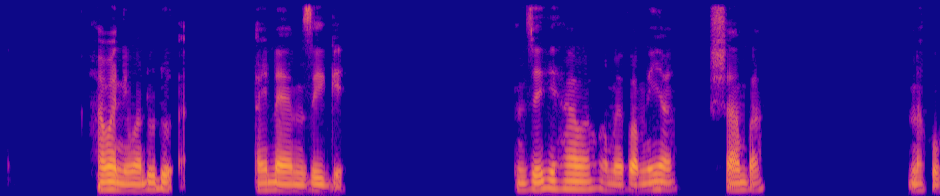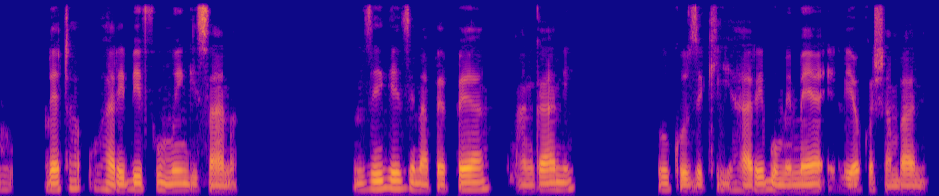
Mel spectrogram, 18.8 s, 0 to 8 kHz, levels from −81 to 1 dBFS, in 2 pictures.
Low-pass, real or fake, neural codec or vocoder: 7.2 kHz; real; none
